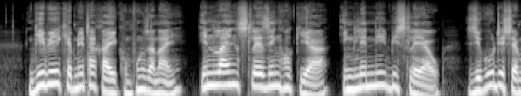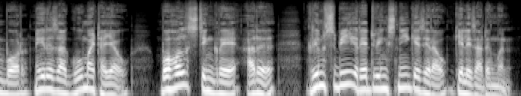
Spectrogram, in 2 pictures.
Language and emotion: Bodo, neutral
